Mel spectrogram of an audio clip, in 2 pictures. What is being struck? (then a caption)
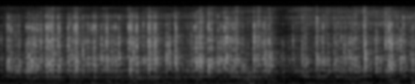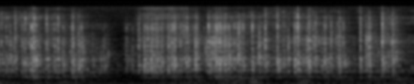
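Plastic computer keyboard. Fingertips tap and type on the keys of a full-size plastic gaming keyboard held tilted. The result is a dense run of quick, dry, bright plastic clicks with almost no ring, a short lull around the middle, and then rapid typing again.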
